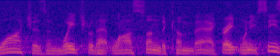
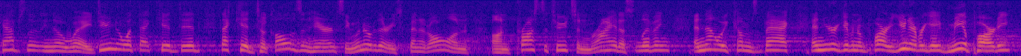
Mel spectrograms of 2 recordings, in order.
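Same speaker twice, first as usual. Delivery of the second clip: louder and higher, building to an indignant shout; resentful outburst; 12 semitones higher, 8 dB louder than usual. Acted. Older brother shouting at his father, refusing to join. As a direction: let the grievance boil over.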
